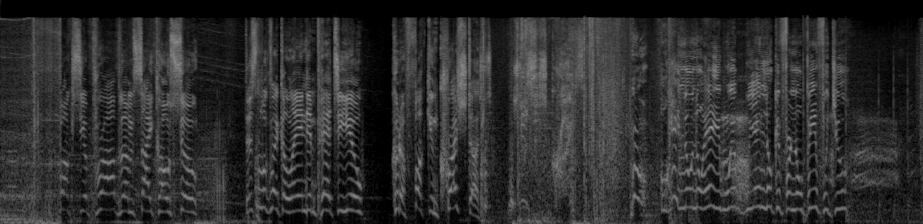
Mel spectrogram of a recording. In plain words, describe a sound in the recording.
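Men speak aggressively, close by.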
